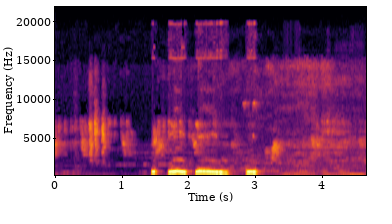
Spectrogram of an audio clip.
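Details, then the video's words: Lure song of a spotted dove in ngalas style: a single phrase of four low mellow coos, the middle two longer, over a low steady background hum. "Suara Burung Tekukur Ini Pancingan Tekukur Gacor Suara Ngalas"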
